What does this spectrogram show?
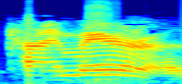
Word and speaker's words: chimera: long time ago that I always say it wrong because I'm from Georgia Chima Chim it's Chimera that's right yeah what what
